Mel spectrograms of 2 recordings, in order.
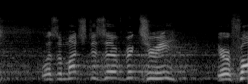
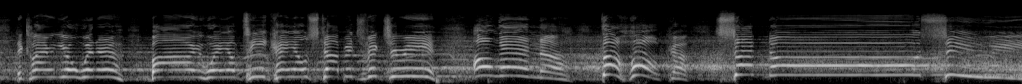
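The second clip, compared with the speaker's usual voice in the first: building to a booming winner call; ring announcer; 4 dB louder than usual. Real, not acted. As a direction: announce the winner, rising to a roar. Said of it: "penjelasan dari ring announcer".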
